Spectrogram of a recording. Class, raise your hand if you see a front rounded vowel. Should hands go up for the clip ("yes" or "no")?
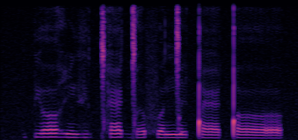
no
